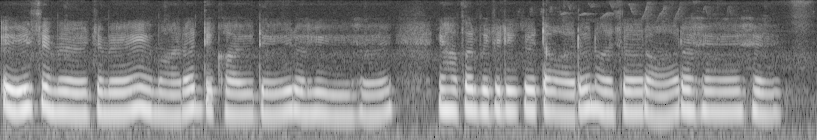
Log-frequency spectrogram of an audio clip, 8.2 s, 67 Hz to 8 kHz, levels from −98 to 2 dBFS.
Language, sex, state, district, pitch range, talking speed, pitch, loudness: Hindi, female, Rajasthan, Jaipur, 170-185 Hz, 125 wpm, 175 Hz, -16 LUFS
